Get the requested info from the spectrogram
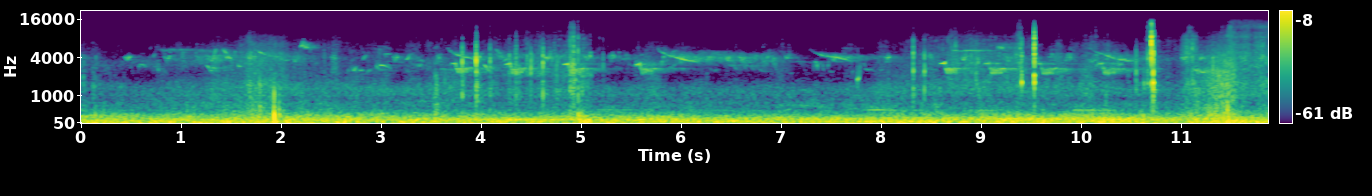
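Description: Songbirds chirping and singing over a steady low rumble, with a few sharp clicks of the spinning rod and reel being handled.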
